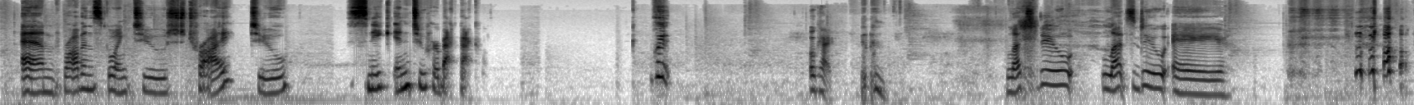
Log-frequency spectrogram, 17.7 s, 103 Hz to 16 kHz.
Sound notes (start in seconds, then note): 10.8 clears throat; 16.1 laughs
